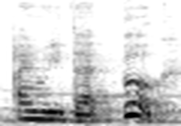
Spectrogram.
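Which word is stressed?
book. The stress falls on the word book. It was the book, not something about it. "I didn't opt for the podcast about it"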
